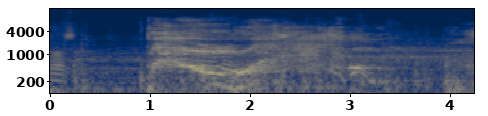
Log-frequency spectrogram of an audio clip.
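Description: A zombie groans loudly.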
